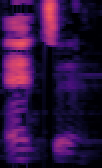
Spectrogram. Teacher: the stress falls on the first syllable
